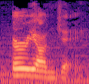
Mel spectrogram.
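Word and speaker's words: Urianger: those who don't know his name is pronounce urianjay seven winning moons C7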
